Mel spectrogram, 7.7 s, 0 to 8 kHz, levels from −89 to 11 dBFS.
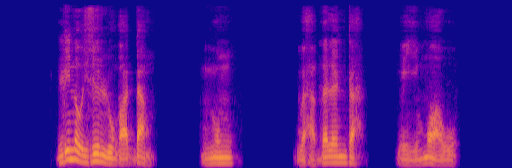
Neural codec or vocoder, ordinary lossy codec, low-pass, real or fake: codec, 16 kHz, 1 kbps, FunCodec, trained on Chinese and English, 50 frames a second; AAC, 32 kbps; 7.2 kHz; fake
